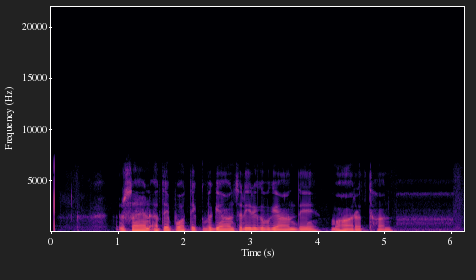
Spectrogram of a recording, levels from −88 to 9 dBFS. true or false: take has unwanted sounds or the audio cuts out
false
